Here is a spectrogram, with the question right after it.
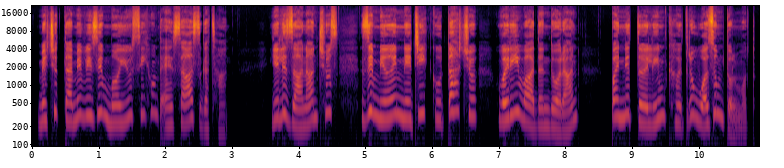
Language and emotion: Kashmiri, sad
